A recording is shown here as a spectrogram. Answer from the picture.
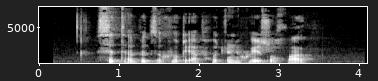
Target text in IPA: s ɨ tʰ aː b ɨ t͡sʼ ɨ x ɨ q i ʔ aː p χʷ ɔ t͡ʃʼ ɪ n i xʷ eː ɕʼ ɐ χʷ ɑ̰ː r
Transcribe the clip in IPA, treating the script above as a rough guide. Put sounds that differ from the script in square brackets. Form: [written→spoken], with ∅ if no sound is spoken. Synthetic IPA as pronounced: s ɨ tʰ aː b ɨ t͡sʼ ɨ x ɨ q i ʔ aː p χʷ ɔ t͡ʃʼ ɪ n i xʷ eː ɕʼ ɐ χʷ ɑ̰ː r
